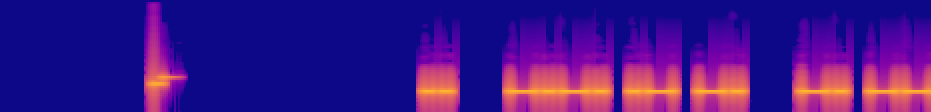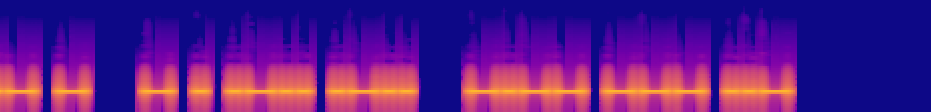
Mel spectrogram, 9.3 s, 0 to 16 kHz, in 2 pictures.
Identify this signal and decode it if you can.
Morse code, heard as a keyed tone, about 28 wpm, 700 Hz. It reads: I CAN NOT TELL YOU
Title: Sets of 5 Words 28wpm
